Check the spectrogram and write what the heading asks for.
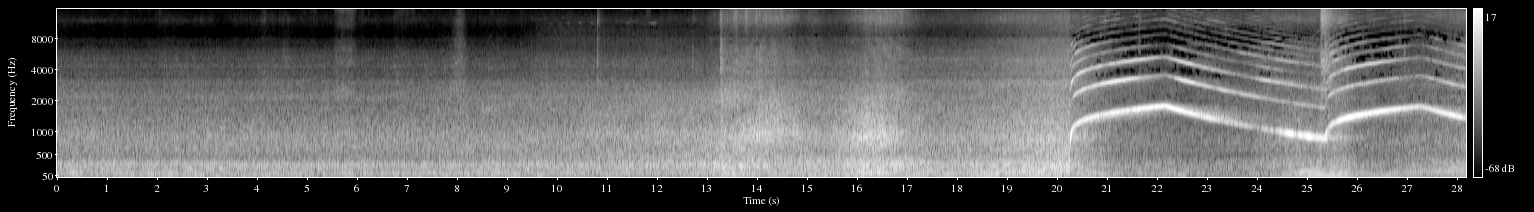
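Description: Fire engine turning out: a steady low engine rumble with a car passing by. About two-thirds of the way in, the siren starts a slow wail that rises, falls, then jumps back and rises again.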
